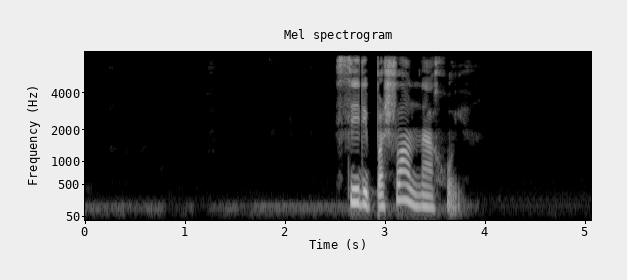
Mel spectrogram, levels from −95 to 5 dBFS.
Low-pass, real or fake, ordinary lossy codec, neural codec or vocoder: 7.2 kHz; real; none; none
